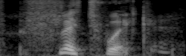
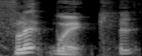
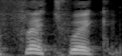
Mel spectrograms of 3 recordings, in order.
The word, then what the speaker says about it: Flitwick: And it's not pronounced Flitwick. The hotel, I know, because I rang them up, is called the Flitwick Manor Hotel.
